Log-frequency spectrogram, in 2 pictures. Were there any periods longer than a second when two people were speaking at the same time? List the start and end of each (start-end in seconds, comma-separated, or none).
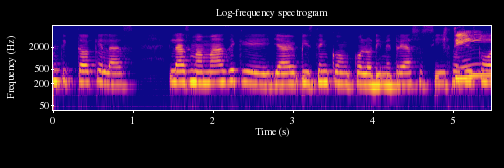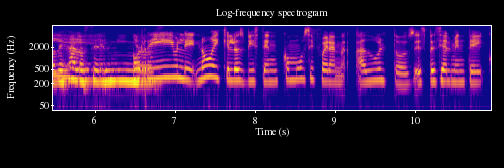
5.0-6.9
